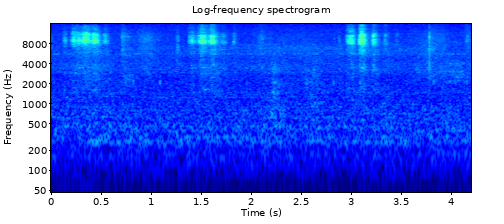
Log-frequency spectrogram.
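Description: Felt-tip marker drawn across paper in a few short, faint strokes, inking stripes on a drawing.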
